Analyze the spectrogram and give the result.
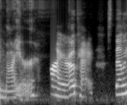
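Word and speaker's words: Meier: sprouse's name mere m-e-i-e-r how do you say her last name who me yeah me or oh say it i would say meyer fire okay so then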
